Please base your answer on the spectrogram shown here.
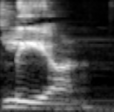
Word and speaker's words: Lion: where the name is written like like the animal lion but it's pronounced Leon so it's yeah I've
